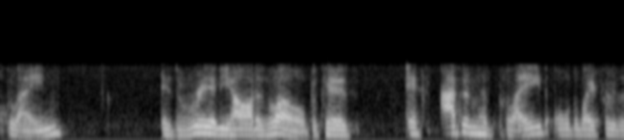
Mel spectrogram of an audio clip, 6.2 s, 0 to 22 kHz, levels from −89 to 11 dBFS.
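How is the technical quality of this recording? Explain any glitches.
Poor, because one fault runs through the entire recording. Tandem speech coding is present from start to finish. The call was decoded and re-encoded at each network boundary, passing through four speech codecs in a row, so every coder had to work on the previous one's damaged output. The sound fits a chain like CVSD, AMR-NB, G.729A and AMR-NB again, ending at around 5.9 kbit/s. The speech is rough, muffled and warbly, and it has nothing above 3.4 kHz.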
